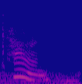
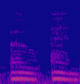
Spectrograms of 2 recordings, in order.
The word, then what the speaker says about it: Charon: The name you heard wasn't Karen. It was Charon.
